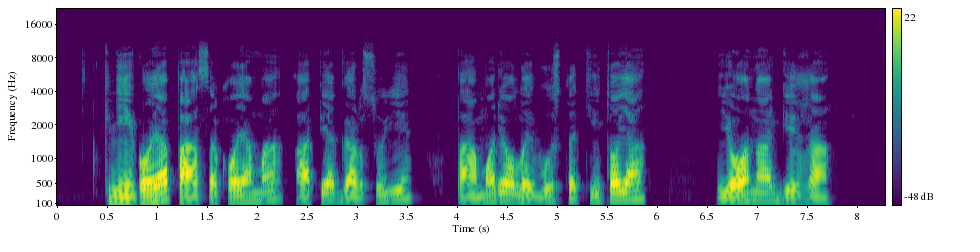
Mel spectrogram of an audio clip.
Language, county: Lithuanian, Marijampolė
